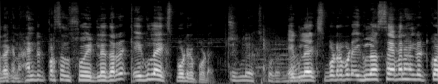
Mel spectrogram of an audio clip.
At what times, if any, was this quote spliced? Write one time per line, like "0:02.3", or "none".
none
